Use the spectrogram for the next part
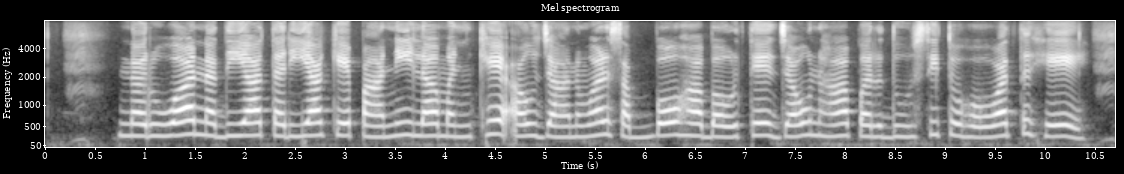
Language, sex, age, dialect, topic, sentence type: Chhattisgarhi, female, 18-24, Western/Budati/Khatahi, agriculture, statement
